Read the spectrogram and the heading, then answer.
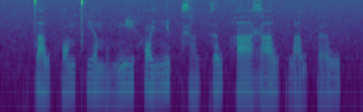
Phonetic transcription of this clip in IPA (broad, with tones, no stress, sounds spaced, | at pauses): t̪ a˧ w h ɔ˨˦ n t̪ʰ i˧ ə̯ m ə̤˨˩ m ɲ i˧ h ɔ˧ j n i˦˥ p̚ x a̤˨˩ w k ə˨˦ w h aː˧ ɣ aː˨˦ w k w a˧˩ w h əː˨˦ w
